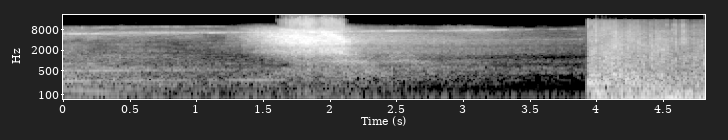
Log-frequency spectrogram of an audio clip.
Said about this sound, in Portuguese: Um míssil atinge a boca do túnel explodir na rota onde você estava indo.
